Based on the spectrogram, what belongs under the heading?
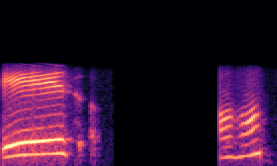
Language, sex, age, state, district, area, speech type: Gujarati, female, 30-45, Gujarat, Kheda, rural, conversation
